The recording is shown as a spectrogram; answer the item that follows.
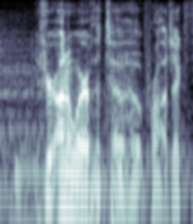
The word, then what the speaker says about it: Touhou: romanization and Japanese words the OU is actually signifying a long o sound so o instead of a short o sound like if you're unaware of the Touhou project it's a series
